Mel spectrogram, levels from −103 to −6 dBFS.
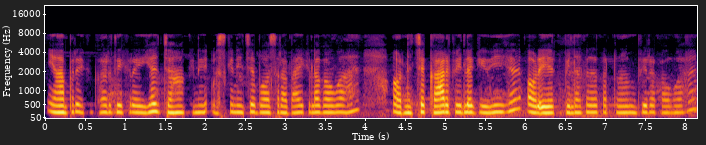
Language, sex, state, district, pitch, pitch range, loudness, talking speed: Hindi, female, Bihar, West Champaran, 235 Hz, 230-245 Hz, -20 LUFS, 240 wpm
